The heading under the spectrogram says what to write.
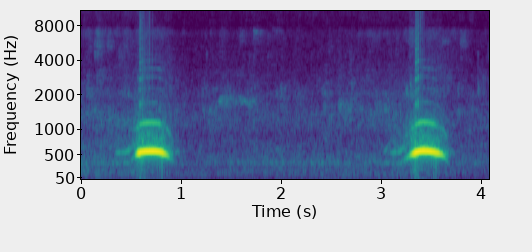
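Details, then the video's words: Two low, mellow whistled coos from an uncal cuckoo-dove, each with a quiet lead-in and a slight arch in pitch, spaced about three seconds apart. "suara burung uncal asli"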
